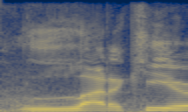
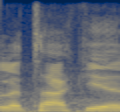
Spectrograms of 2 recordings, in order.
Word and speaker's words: Latakia: Yeah, this has got Latakia or Latakia, depending on where you put the emphasis, the emphasis on which syllable.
